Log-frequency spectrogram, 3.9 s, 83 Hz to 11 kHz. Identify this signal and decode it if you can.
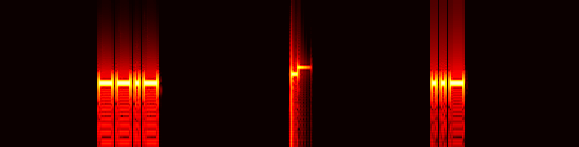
Morse code, heard as a keyed tone, about 40 wpm, 700 Hz. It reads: Q U
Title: Single Letter-Number 40wpm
